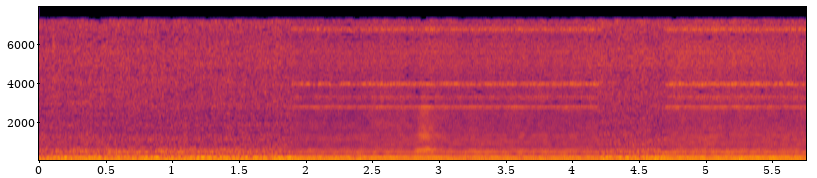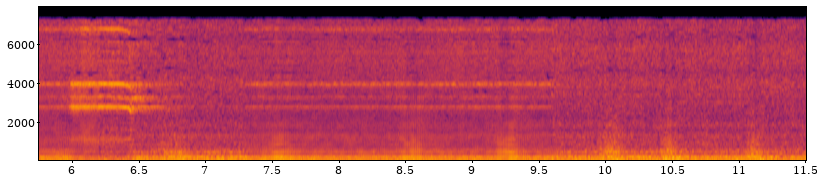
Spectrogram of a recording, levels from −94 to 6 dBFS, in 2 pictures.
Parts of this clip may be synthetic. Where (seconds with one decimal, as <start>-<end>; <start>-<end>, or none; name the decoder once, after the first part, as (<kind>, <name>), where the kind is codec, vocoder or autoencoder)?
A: 1.9-4.2 (vocoder, Vocos); 4.7-6.2; 7.3-9.6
